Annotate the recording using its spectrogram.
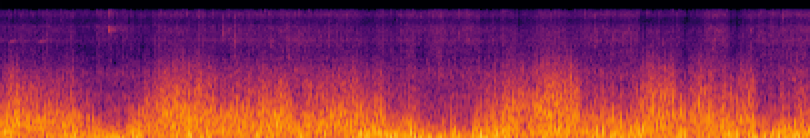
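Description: Wind buffeting the microphone: a loud, low rush without any tone that swells and eases several times.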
